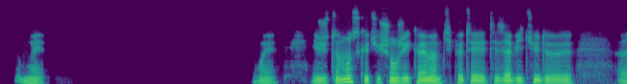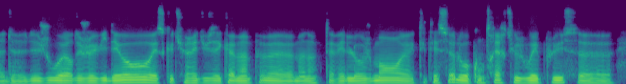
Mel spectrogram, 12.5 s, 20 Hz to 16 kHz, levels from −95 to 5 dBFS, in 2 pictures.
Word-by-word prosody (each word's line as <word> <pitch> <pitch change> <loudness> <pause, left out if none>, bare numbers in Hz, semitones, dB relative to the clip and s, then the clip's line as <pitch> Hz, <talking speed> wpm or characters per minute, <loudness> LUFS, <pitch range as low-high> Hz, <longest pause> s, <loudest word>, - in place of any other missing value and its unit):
Ouais. 90 -5 -5 2.1
Ouais 85 -3 -8 0.3
et - - -3
justement, 110 +5 +1
est-ce 140 - -3
que - - 0
tu 105 - -8
changeais 100 0 0
quand 100 - -1
même 105 0 +4
un 100 - +1
petit 95 - -13
peu 105 - -3
tes 95 -2 0
tes 95 +4 -5
habitudes, 95 +2 -1
heu, 90 -2 -2 0.5
heu, 90 0 -4
de 85 0 -4
de 95 +3 0
joueur 100 0 +3
de 100 - -1
jeux 95 +1 +2
vidéo? 105 +3 +4
Est-ce 100 - 0
que - - -3
tu 100 - -7
réduisais 95 0 0
quand 100 - 0
même 95 0 +3
un - - 0
peu, 95 +2 -8
heu, 95 -3 +1
maintenant 90 +1 -1
que - - -24
tu - - -6
avais 95 0 -1
le 95 - +2
logement 100 +1 +3
et - - -2
que - - -16
tu - - -13
étais 95 - -3
seul 100 +3 +1
ou - - +6
au 95 - +3
contraire, 100 +1 -2
tu 105 - 0
jouais 100 0 +4
plus, 105 +4 -1
heu? 90 -2 -1
95 Hz, 245 wpm, -21 LUFS, 95-100 Hz, 2.1 s, ou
